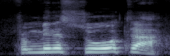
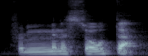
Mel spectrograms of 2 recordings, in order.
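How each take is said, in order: First: High, loud Minnesota accent on "From Minnesota", long round o in "sota". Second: Said in the usual way. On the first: Shown as a demonstration. Trying the Minnesota accent for the stream, high and loud. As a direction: stretch "Minnesota" the Minnesota way, much higher and louder. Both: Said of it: "Is that how you say it?".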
